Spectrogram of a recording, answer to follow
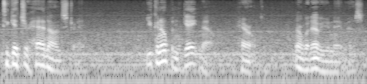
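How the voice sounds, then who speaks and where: A man's voice: lowish voice, animated, moderate pace, background noise, natural voice. An actor playing an American businessman in his thirties, a family man who gets emphatic and indignant when confused, in an audio drama. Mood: wry, easygoing. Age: 30s.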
